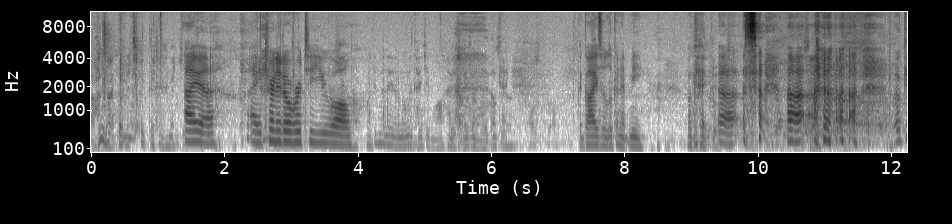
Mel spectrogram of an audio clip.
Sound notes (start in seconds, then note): 4.4 speaks in foreign language; 9.8 everyone laughs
